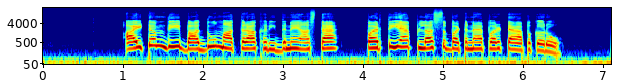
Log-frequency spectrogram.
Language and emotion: Dogri, neutral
